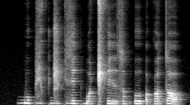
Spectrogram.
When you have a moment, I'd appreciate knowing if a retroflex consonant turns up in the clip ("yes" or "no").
yes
